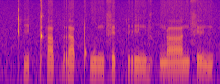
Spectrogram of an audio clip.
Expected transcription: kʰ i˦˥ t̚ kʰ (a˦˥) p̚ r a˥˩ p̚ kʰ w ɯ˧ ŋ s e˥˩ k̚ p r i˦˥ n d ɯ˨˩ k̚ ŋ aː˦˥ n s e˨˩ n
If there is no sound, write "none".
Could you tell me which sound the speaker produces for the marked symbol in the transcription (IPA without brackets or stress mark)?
a˦˥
